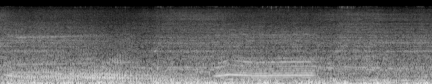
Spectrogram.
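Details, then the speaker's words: Suzuki GT185 old two-stroke motorcycle, restored, riding: loud crisp buzz climbing cleanly in pitch as throttle opens; light gear shifts, soft clutch, responsive throttle, healthy acceleration. "perpindahan gigi enteng kopling enteng empuk di gas juga responsif"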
